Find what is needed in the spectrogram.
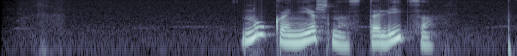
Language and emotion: Russian, neutral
